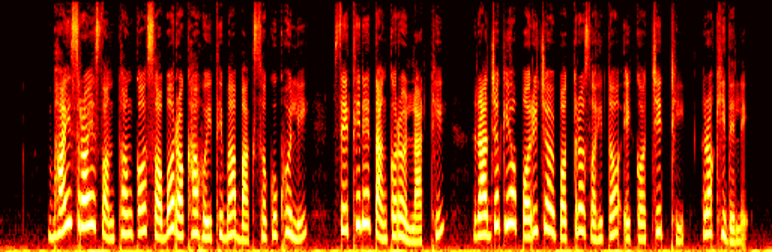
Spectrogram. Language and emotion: Odia, neutral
